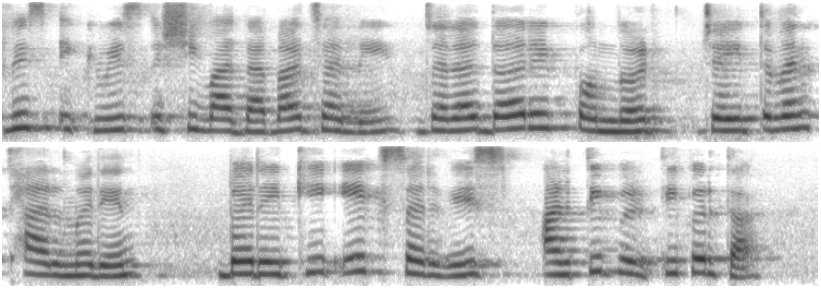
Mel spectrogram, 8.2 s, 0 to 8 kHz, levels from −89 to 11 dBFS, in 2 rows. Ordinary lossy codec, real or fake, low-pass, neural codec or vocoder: none; fake; none; codec, 16 kHz, 2 kbps, X-Codec, HuBERT features, trained on balanced general audio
